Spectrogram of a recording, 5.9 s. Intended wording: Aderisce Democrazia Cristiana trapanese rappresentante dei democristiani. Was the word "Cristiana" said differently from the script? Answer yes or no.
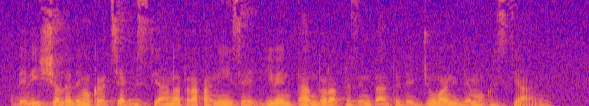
no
